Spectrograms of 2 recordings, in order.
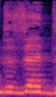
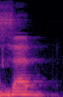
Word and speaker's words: Zed: Because the new movie is Pokemon X and Y and Zed. – That's right. It's Zed, not Z. Fuck you, America. Everyone else knows how it's pronounced, just like how everyone else understands that metric is the proper...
